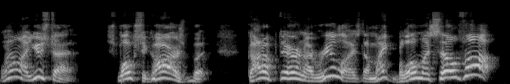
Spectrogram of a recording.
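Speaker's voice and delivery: thin, tinny, very high voice. Retelling a man's answer about his toothpick between runs: imitating Marty's tinny voice. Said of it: "he had this sort of tinny voice".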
